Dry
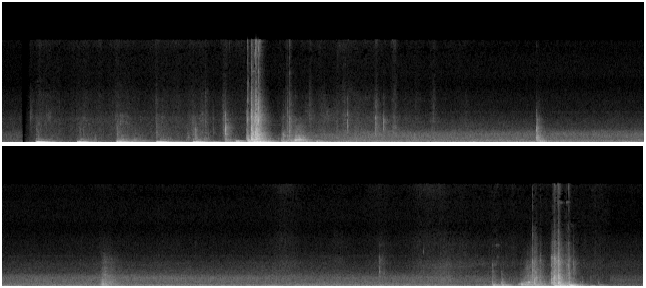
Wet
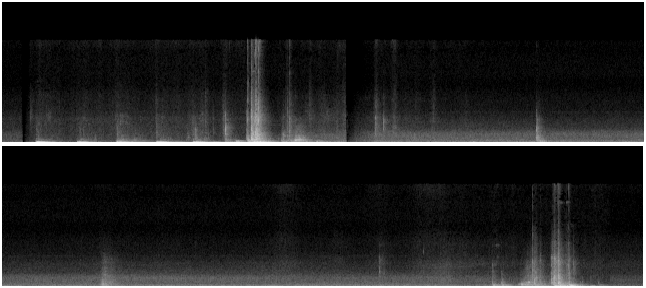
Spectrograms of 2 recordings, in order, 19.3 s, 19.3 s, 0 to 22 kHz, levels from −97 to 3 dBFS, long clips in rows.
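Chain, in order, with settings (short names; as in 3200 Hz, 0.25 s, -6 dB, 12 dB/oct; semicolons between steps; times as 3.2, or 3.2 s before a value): 4.95–5.59 auto swell 0.648 s; gain -1.5 dB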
